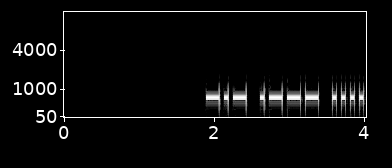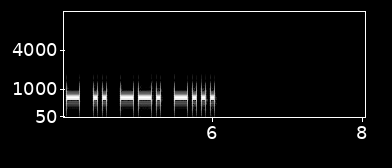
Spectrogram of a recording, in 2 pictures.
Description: Morse code, heard as a keyed tone, about 20 wpm, 700 Hz. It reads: KJ4IGB
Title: USA Call Signs - 6 Characters - Repeated 3x - 20wpm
